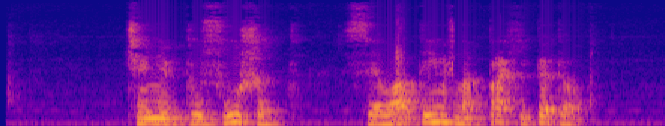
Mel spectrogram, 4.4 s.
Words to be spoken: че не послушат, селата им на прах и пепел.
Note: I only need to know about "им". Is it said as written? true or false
true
